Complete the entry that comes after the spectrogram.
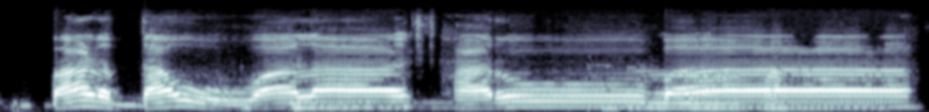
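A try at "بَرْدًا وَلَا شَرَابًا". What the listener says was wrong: ভাই বার দাওটা গুণা হয় না হ্যাঁ পরেগুলো ঠিক আছে বার দাও একটু গুণা করেন বলেন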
